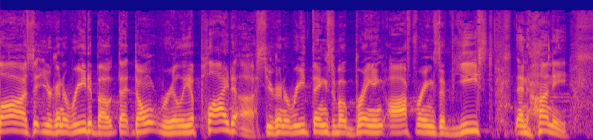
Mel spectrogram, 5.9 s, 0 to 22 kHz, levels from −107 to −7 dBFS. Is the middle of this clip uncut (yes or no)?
yes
